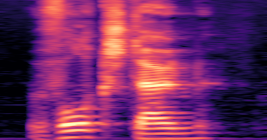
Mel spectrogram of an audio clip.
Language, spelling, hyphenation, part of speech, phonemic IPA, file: Dutch, volkstuin, volks‧tuin, noun, /ˈvɔlks.tœy̯n/, Nl-volkstuin.ogg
